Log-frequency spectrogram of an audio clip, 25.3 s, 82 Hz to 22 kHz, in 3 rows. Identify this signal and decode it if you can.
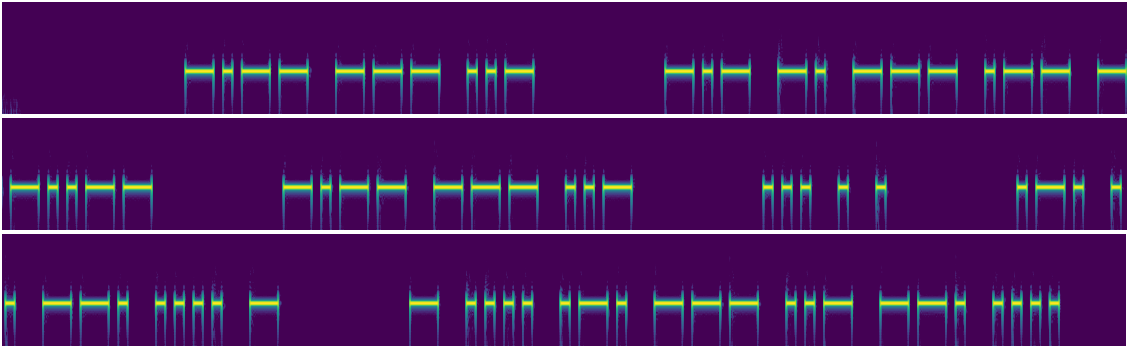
Morse code, heard as a keyed tone, about 17 wpm, 700 Hz. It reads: YOU KNOW, YOU SEE RIGHT THROUGH
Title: 2x Word-Spacing - Sentences from Top 200 Words - 17wpm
